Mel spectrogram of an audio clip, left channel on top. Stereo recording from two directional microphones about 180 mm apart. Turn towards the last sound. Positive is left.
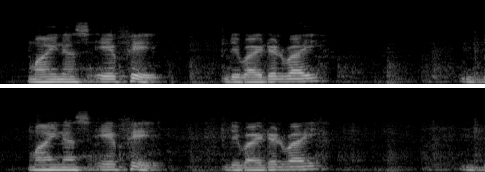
turn(degrees=65)  # may be behind; listen again after turning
